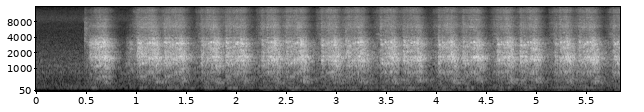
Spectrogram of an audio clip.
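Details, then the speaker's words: Motorcycle not run in 35 years, on the electric starter with ignition in run: slow, even rasping whirr pulsing about 100 times a minute as the engine turns over without firing; engine cranking. "Oh, okay. The ignition just has to be in run for it to turn over."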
